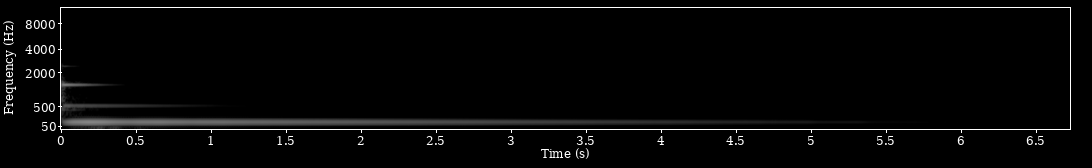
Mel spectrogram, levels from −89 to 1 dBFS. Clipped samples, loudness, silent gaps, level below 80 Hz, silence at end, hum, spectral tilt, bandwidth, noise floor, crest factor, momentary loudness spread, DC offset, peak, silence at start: under 0.1%; -56 LUFS; none; under -90 dBFS; 2.35 s; none; -6.5 dB/octave; 1.7 kHz; under -90 dBFS; 18 dB; 17 LU; under 0.1%; -40 dBFS; 0 s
